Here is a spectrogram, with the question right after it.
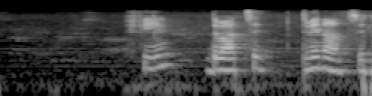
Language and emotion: Russian, neutral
